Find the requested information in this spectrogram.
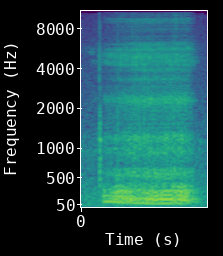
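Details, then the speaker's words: Woman with severe sleep apnea; spouse reports she stops breathing at night. One long, loud, coarse rattling snoring inhalation; snoring. "she was snoring when you hear that snoring can you believe that's you it doesn't sound like a person i seem like something in the barn"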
